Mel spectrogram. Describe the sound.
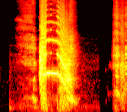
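A woman screams in imitation of an animal: a breathy rasp leads into a loud, shrill, sustained cry that slides downward in pitch, followed after a pause by a short raspy burst.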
